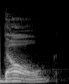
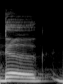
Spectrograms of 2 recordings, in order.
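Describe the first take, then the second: First: "dog" with the open aw vowel, lower; standard pronunciation. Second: "Doug" with the Baltimore vowel, like the name Doug; Baltimore pronunciation. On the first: Contrasting for viewers the standard way to say "dog". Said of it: "Y'all say dog". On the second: Showing viewers how Baltimore says "Doug" for dog. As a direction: say "Doug" the Baltimore way, rhyming with rug. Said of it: "We say Doug". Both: Shown as a demonstration.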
